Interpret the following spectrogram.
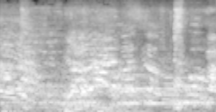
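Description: A crowd of spectators yelling and shouting over one another, hyping up a krump dancer mid-battle.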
